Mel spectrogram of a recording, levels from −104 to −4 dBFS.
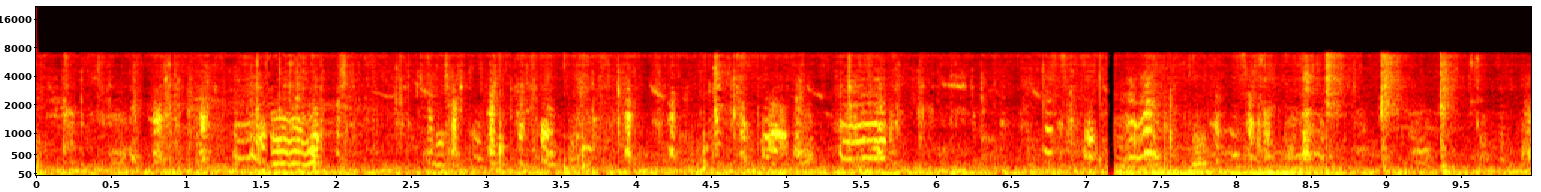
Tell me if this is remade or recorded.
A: remade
